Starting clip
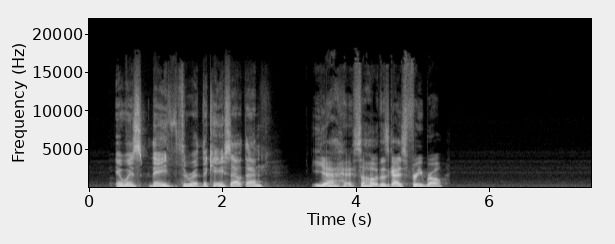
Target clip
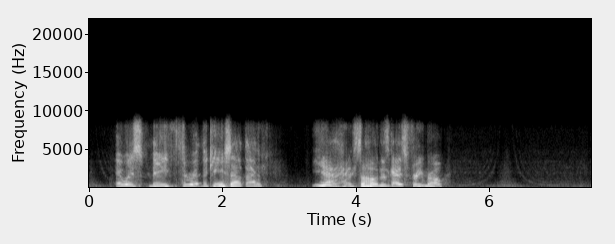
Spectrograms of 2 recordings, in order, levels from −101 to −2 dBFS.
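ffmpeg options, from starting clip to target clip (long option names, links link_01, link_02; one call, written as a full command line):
ffmpeg -i in.wav -af "aphaser=in_gain=1:out_gain=1:delay=4.8:decay=0.69:speed=0.48:type=sinusoidal" -ar 48000 -c:a libopus -b:a 10k out.opus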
